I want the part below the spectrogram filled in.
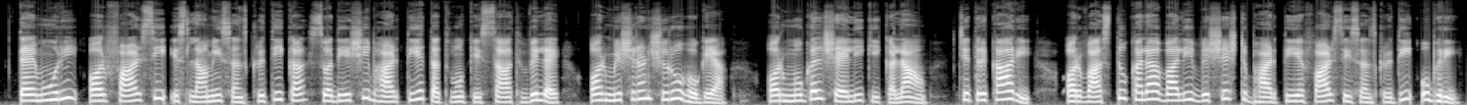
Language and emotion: Hindi, neutral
